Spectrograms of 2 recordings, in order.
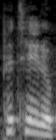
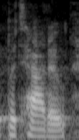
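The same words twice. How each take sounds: First: "potato" said pa-TAY-toe, long a in the middle; "potato" with the middle vowel as in day; potayto with long a. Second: "potato" said pa-TA-toe, the middle vowel as in cat; "potato" with a short flat middle a; potahto with flat a. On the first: Brushing off talk of her southern accent, "potato" as pa-TAY-toe. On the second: Brushing off talk of her southern accent, "potato" as pa-TA-toe. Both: Shown as a demonstration. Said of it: "what, potato, potato".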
